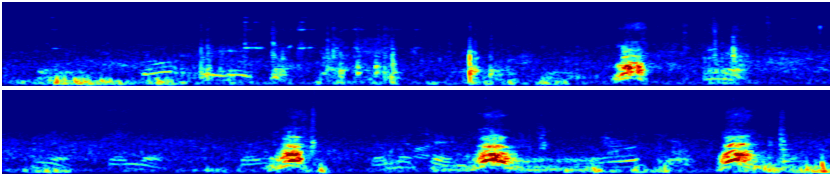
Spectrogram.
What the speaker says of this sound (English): Oh, somebody's dog's invaded.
